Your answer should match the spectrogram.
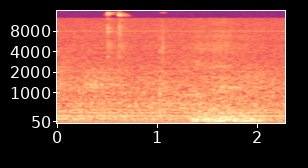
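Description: Near silence, with a couple of faint mouse clicks about half a second in.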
